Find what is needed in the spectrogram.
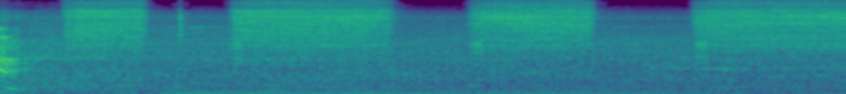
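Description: Aerosol spray-paint can hissing in four short bursts as paint is sprayed onto a bicycle frame.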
